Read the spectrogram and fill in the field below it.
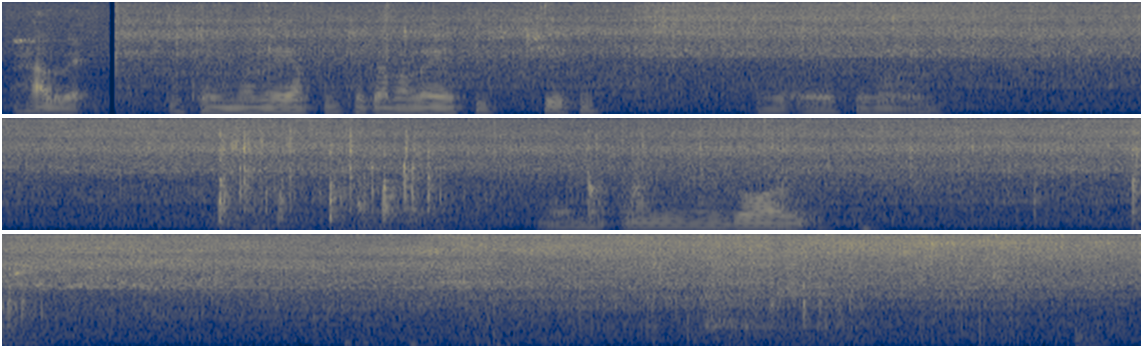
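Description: Food sizzles and crackles steadily in a hot frying pan.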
